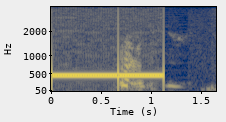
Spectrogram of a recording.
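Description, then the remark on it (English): A telephone ringing tone on a call that then goes to voicemail: one steady, mid-pitched electronic tone holds for about a second, then cuts off with a click, leaving faint low rustling. “It's ringing.”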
